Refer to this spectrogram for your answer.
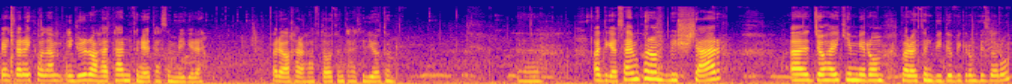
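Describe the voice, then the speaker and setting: At a fairly quick pace, a woman with a high pitch speaks with fairly even intonation and long, frequent pauses. Noticeable background noise is present. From Afghanistan. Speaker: travel vlogger. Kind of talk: vlog, casual walk-and-talk. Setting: outdoors in a park. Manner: fast.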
